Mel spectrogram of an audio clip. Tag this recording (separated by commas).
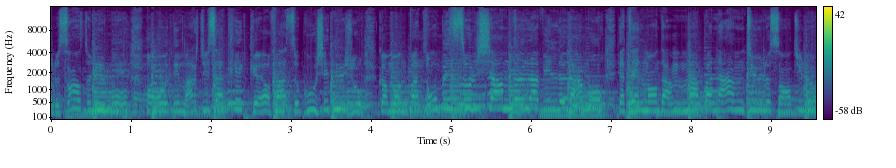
Music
